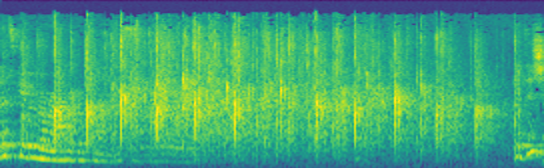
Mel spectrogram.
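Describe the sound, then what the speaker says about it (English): Audience applause from a seated crowd at a campus Women's History Month event honoring the Dean of Students, a steady wash of clapping lasting several seconds over a fading voice at the start. "Let's give him a round of applause."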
